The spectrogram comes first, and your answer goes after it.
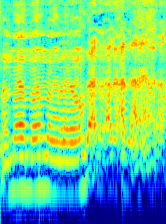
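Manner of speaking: lightly voiced munching noms; mock chewing nom. Giant chewing in the dreamer's face, playful munching noises. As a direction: chew the noms in his face. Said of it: "and he goes".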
